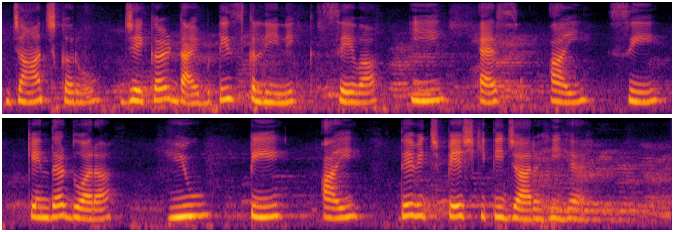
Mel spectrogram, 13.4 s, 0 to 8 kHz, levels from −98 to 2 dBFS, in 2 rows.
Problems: continuous background conversations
